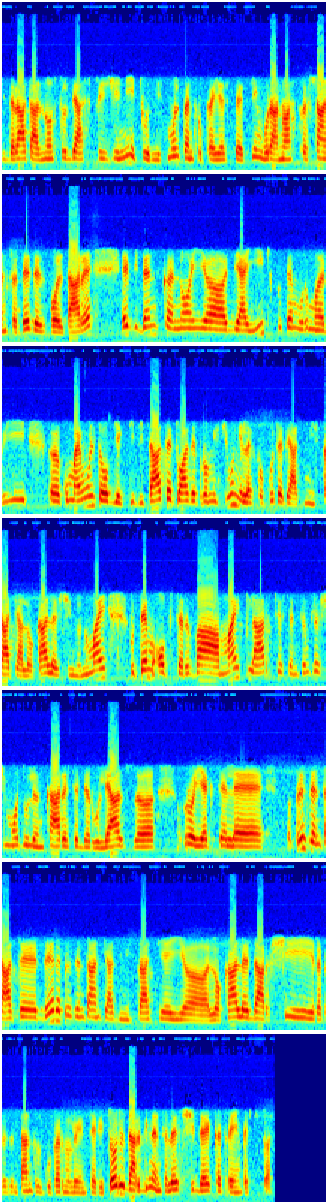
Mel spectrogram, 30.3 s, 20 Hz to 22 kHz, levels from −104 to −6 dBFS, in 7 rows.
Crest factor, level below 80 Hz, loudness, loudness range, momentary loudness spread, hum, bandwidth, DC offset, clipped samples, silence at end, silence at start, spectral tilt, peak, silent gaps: 16 dB; -64 dBFS; -18 LUFS; 2 LU; 10 LU; none; over 20 kHz; under 0.1%; under 0.1%; 0.75 s; 0 s; -4 dB/octave; -2 dBFS; none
